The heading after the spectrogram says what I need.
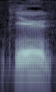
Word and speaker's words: Bude: Is that how you say it? Bude? Yeah, you got it. Bude, perfect.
